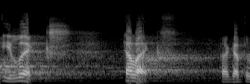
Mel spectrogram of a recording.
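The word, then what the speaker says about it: ELEKS: Elix. Have I got the right pronunciation?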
